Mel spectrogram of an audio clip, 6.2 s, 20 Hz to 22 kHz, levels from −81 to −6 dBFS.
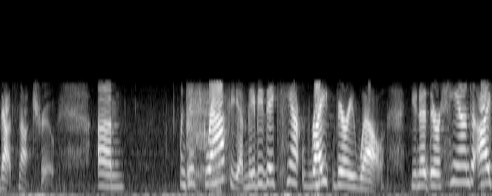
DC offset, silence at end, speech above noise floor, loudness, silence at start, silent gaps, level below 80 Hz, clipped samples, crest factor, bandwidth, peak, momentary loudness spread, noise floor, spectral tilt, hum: under 0.1%; 0 s; 20 dB; -13 LUFS; 0 s; none; -44 dBFS; 0.8%; 16 dB; 4 kHz; 0 dBFS; 22 LU; -35 dBFS; -5.5 dB/octave; none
